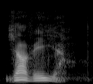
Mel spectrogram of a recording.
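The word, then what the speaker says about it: Jahve: Javé tror vi att det ska uttalas.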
